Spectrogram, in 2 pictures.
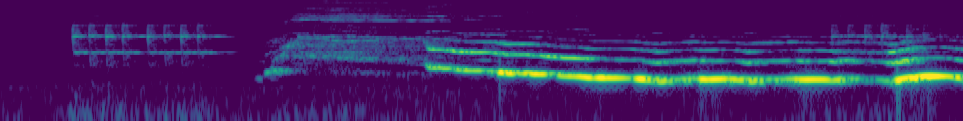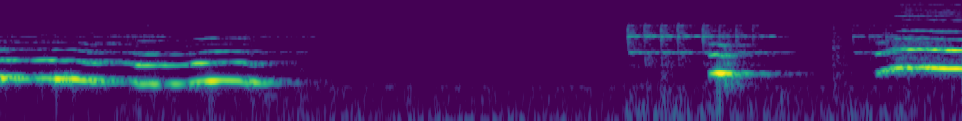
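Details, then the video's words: Male Siberian husky, three and a half years old, indoors, howling back at a beeping phone alarm: one long wavering howl sliding slowly downward over about four seconds, with electronic alarm tones before and after. "Loki Argues with the Phone Alarm"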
